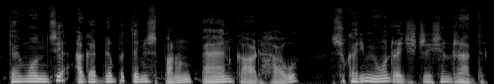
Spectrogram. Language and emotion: Kashmiri, fearful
